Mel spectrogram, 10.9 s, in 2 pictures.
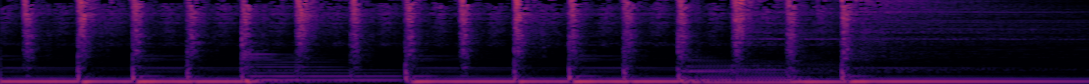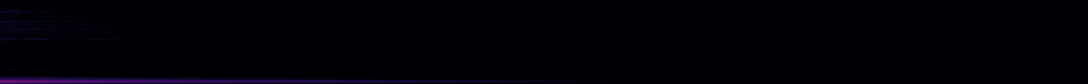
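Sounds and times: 
drums: 0.0 - 6.8
bass: 0.0 - 9.0.

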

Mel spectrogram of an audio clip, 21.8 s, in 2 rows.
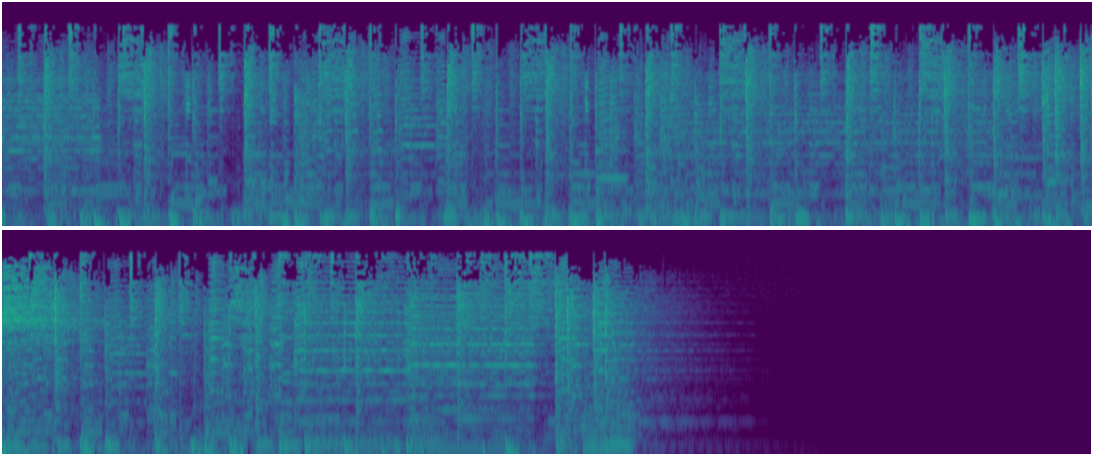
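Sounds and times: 
beat drop: 0.0 - 17.3.

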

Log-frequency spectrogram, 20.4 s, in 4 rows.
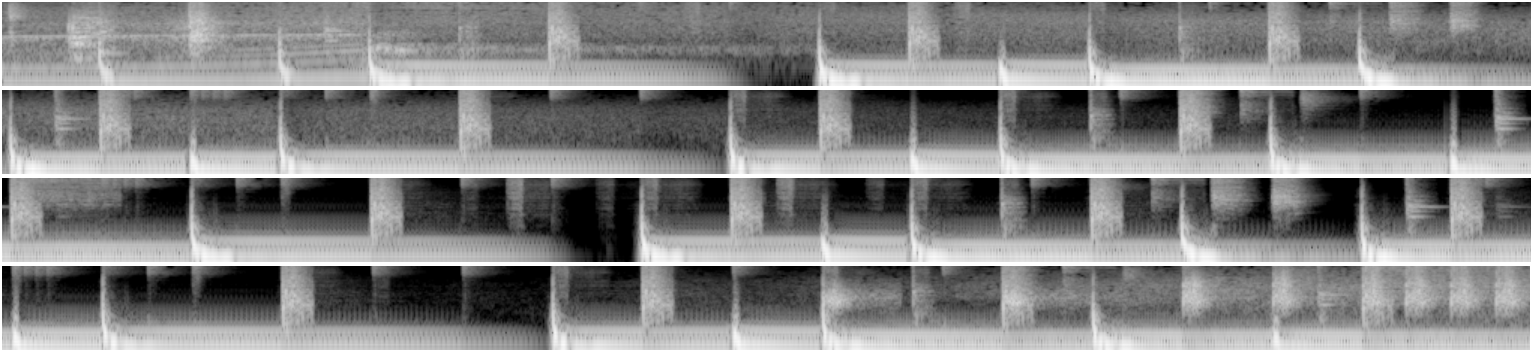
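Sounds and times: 
sound effects: 0.0 - 3.7
bass: 0.0 - 20.3
drums: 0.0 - 20.3.

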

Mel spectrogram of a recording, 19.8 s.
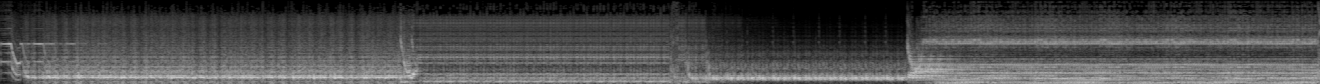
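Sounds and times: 
pulsing music: 0.2 - 19.7.

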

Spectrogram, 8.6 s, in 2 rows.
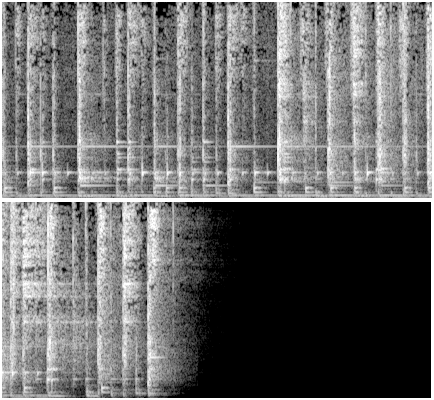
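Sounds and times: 
pizzicato rhythm: 0.0 - 6.3.

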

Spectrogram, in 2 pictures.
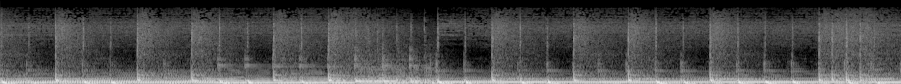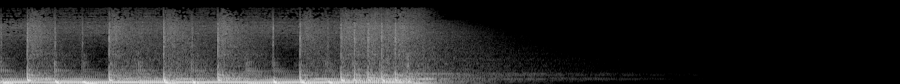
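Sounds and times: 
bass: 0.0 - 13.8
drums: 0.0 - 15.3.

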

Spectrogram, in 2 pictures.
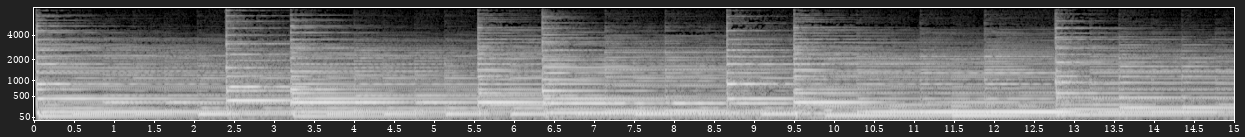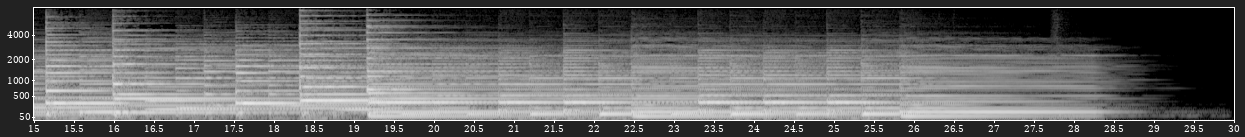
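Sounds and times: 
piano: 0.0 - 29.2.

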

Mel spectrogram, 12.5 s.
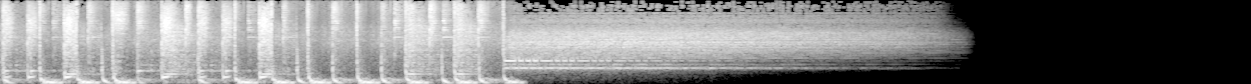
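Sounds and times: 
guitar beat: 0.0 - 7.4.

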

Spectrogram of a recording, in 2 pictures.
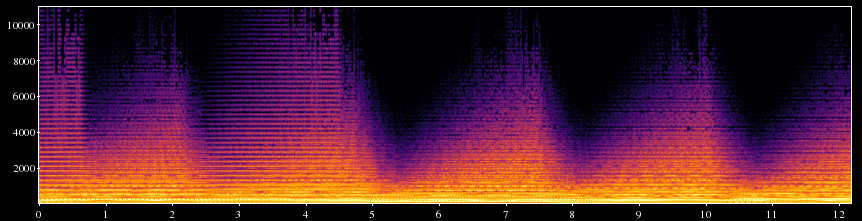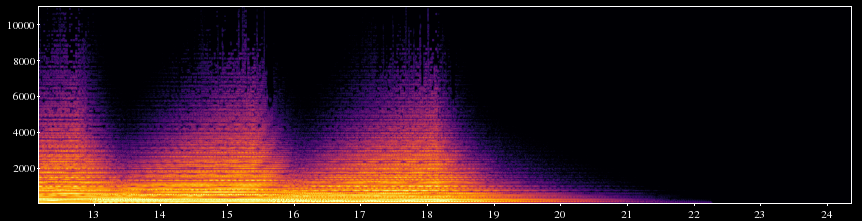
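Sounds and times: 
music mix: 0.0 - 20.8.

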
